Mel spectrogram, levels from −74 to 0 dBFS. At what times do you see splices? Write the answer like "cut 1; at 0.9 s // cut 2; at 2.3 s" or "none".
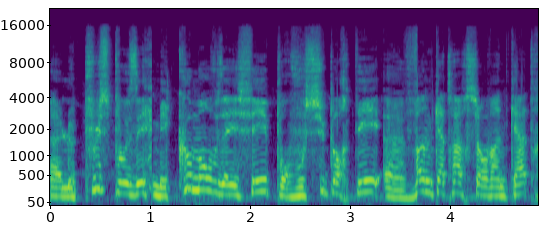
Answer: cut 1; at 1.0 s

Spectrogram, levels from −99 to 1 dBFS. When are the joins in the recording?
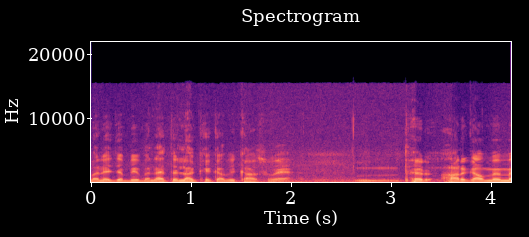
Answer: cut 1; at 2.6 s

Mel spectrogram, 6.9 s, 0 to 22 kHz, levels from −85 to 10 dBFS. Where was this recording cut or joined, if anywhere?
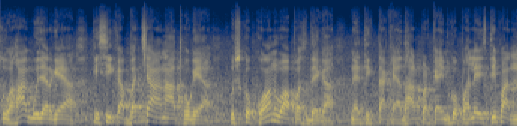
none

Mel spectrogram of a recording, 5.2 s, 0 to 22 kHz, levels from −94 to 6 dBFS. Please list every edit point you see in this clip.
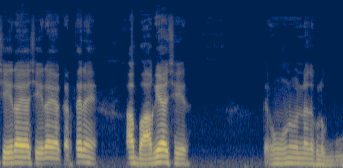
none

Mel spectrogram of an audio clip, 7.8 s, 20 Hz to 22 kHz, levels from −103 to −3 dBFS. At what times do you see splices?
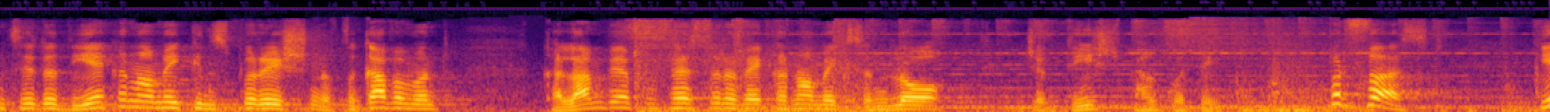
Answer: cut 1; at 6.4 s

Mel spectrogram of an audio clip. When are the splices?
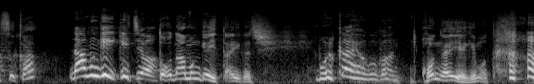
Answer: none

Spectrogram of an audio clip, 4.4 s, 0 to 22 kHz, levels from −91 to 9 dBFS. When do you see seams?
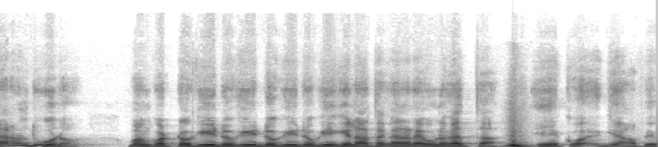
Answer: cut 1; at 3.4 s

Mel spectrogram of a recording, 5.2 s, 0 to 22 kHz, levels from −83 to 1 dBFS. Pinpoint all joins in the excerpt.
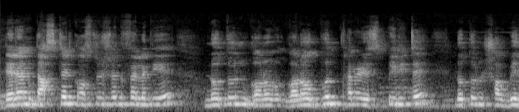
none

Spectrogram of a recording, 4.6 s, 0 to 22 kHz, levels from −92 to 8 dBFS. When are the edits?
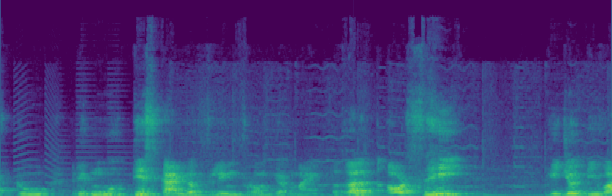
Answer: cut 1; at 2.4 s

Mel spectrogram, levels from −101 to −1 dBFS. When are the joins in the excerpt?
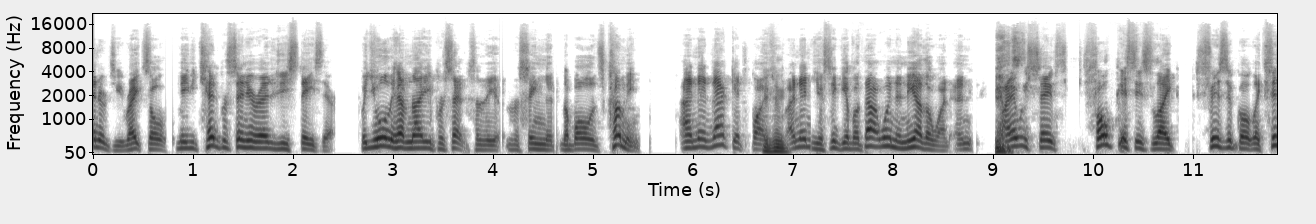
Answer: none

